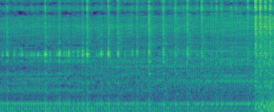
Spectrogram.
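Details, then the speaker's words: Yamaha Tri-Z three-wheeler two-stroke barn find after new CDI and coil: crisp, even burble at steady fast idle, firing cleanly with no misses, then a brief blip; running well, exhaust pipe possibly a little loose. "She's running pretty good, boys. Sounds like the pipe a little loose."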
